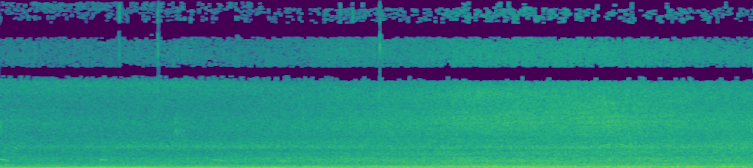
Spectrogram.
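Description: Steady low rumble of street traffic and a running vehicle engine. Late on, the deep rumble gives way to a higher hum.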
